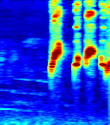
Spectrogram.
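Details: One brief, bright phrase from a red-whiskered bulbul's sweet three-syllable song, with quick, ringing, whistled notes rising and falling in rapid succession.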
